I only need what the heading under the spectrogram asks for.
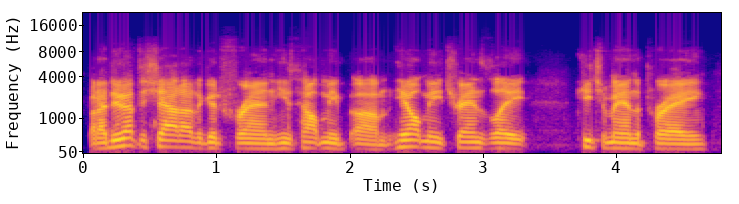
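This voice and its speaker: A man's voice: medium pitch, fairly quick, bright, forceful tone, dry recording, low-quality recording. A man from Puerto Rico, a musician, chatting casually and earnestly as a podcast guest. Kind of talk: casual interview chat.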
